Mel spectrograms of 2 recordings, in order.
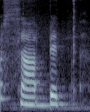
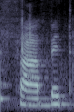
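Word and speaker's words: ثابت: Okay, next है बच्चों साबित। नेक्स्ट वर्ड क्या है, साबित। ये साबत नहीं है। अगर ज़बर होता तो हम इसको इस तरह प्रोनाउंस करते, इसमें ज़ेर है तो हम इसको कैसे प्रोनाउंस करेंगे, साबित।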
